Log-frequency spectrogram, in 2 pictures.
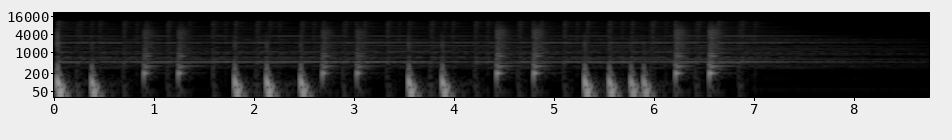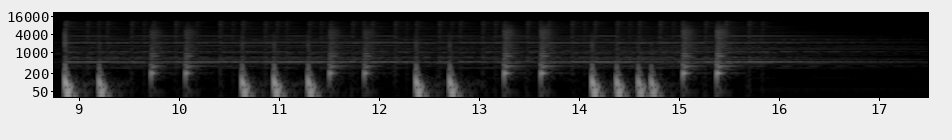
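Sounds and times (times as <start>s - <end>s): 
midi drums: 0.0s - 6.7s, 8.9s - 15.5s.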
